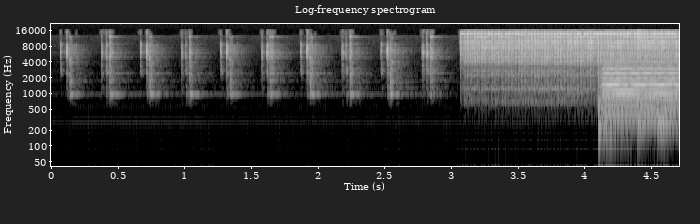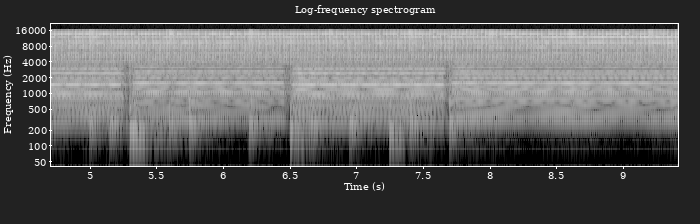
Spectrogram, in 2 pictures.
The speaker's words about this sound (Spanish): Sonó el despertador, tengo que ir a la escuela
